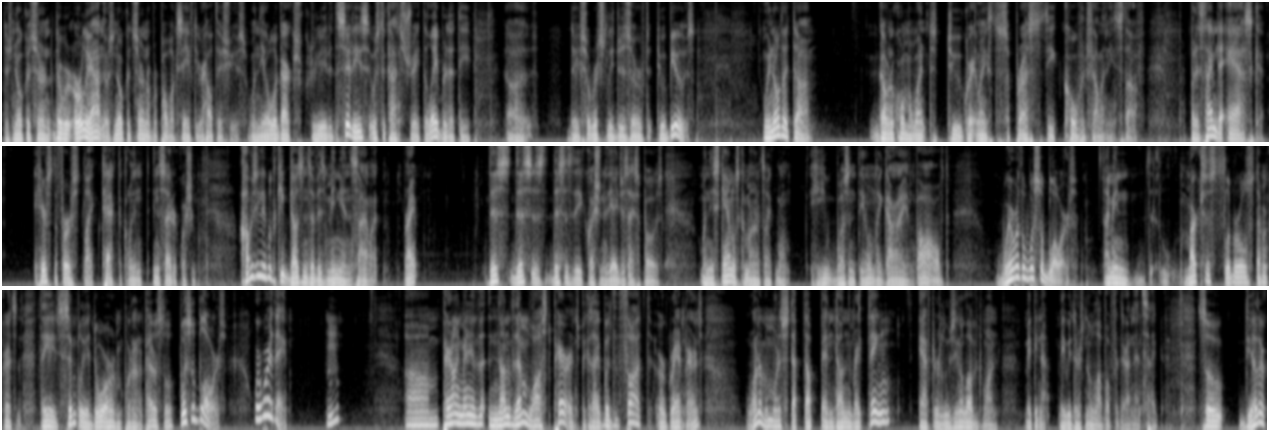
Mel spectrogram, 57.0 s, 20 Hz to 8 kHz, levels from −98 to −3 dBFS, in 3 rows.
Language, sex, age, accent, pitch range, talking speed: English, male, 50-69, American, 85-115 Hz, 185 wpm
